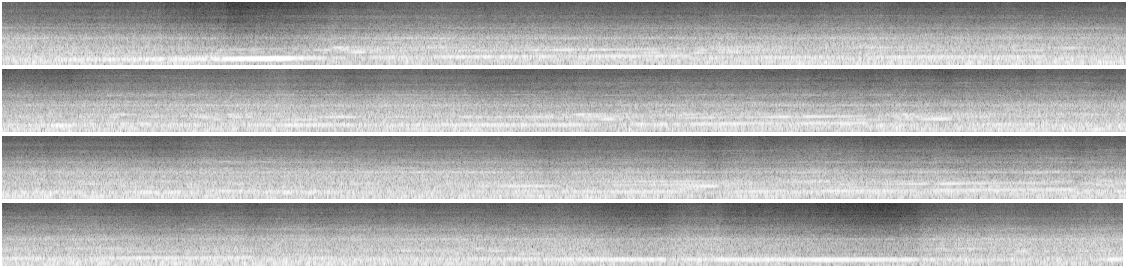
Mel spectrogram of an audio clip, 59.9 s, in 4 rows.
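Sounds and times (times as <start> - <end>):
car engine accelerating: 0.0 - 59.9
road and wind noise: 0.0 - 59.9.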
